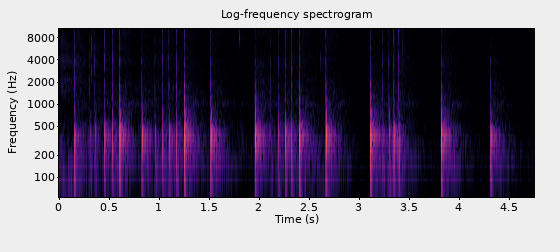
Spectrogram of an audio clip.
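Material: Cardboard.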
